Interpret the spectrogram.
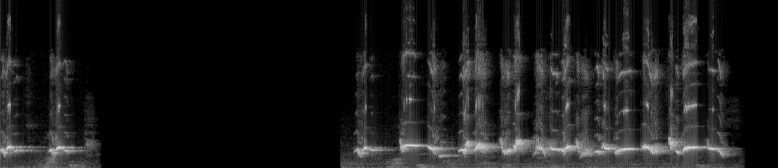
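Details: Caged-bird training recording of robin song: two short whistled notes, a long silence, then an energetic warbling phrase of rapid, sliding, fluty notes.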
